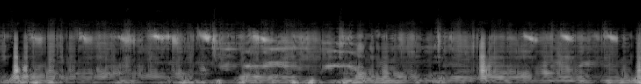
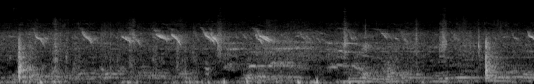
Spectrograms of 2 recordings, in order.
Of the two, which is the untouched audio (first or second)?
second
